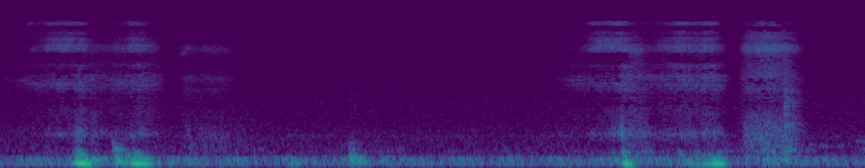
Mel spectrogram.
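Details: Female English bulldog snoring while lying still and resting, with playing heard in the background.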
